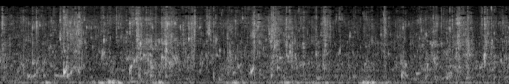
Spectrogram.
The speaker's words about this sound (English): Taking in the sounds, the play of light and water, the healing touch of the breeze this morning.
